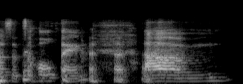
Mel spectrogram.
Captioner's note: laughing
